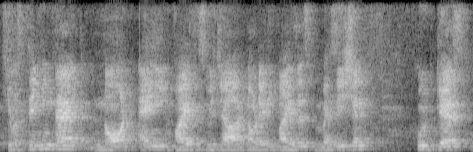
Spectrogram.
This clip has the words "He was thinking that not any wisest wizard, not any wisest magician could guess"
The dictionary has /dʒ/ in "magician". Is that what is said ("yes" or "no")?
no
